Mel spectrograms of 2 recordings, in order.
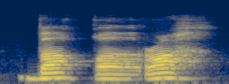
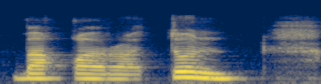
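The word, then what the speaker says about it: بقرة: How will you pronounce when it is at the end? Baqarah. You will not pronounce as baqaratun until and unless you want to continue reading.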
